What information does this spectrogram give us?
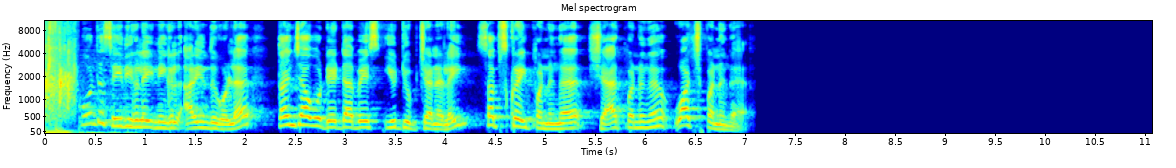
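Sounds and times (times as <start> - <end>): person speaking: 0.0 - 7.2.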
